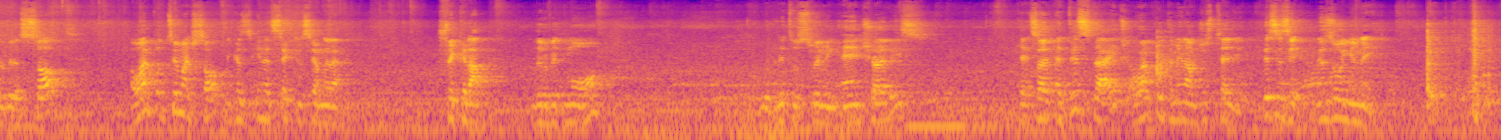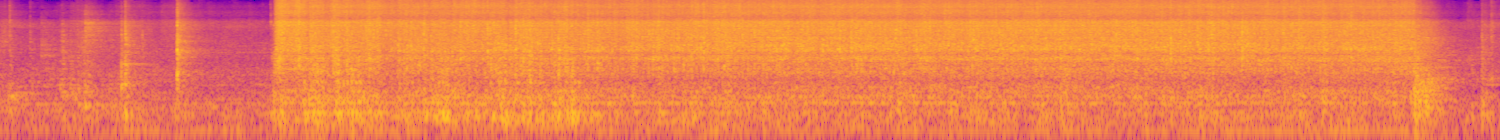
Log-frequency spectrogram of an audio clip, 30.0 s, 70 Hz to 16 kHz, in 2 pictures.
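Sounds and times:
food processor motor running: 0:17.8 - 0:29.4.

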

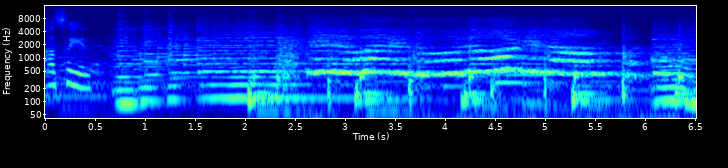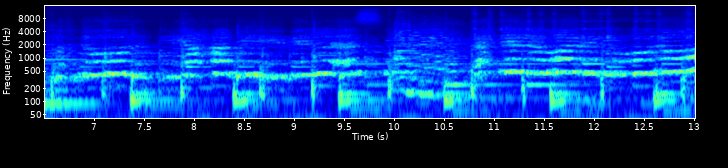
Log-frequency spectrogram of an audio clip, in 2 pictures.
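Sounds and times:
choir singing: 0:02.0 - 0:13.0
low bass line: 0:06.1 - 0:06.7.

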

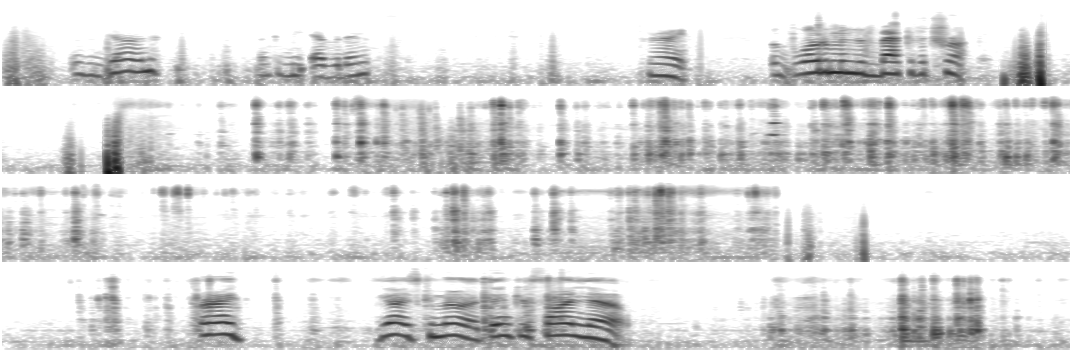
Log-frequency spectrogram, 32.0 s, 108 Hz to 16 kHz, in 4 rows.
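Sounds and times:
plastic toys clicking and tapping: 0:09.5 - 0:21.8, 0:24.5 - 0:26.2, 0:26.9 - 0:28.6, 0:29.5 - 0:32.0.

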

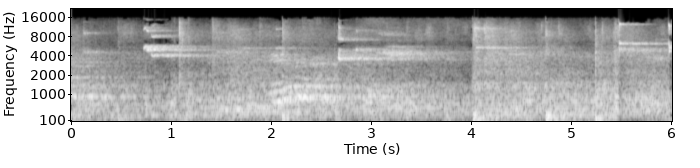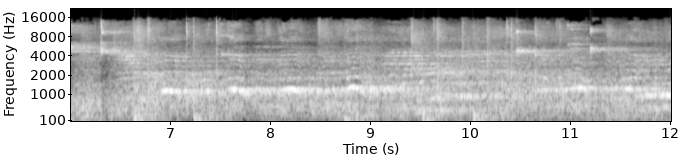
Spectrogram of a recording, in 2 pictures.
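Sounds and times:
players' voices: 0:00.0 - 0:12.0
shoe squeaks on court: 0:00.7 - 0:01.3.

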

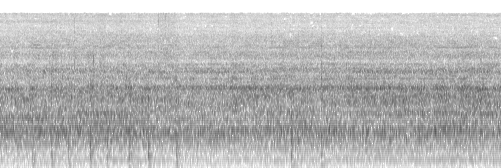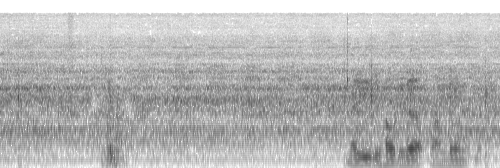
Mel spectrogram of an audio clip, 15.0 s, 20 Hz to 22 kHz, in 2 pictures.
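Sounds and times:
heat gun fan blowing: 0:00.0 - 0:15.0
low thump: 0:09.0 - 0:09.5.

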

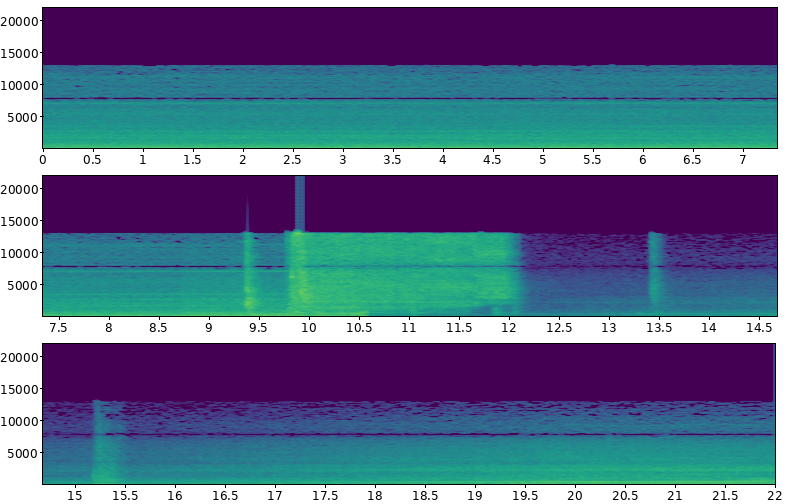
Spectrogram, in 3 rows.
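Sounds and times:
loud hiss: 0:09.8 - 0:12.2.

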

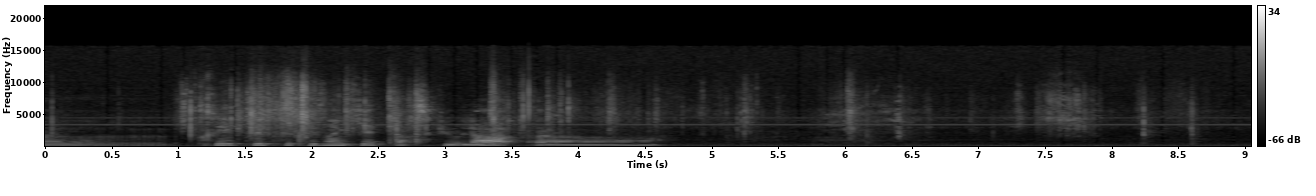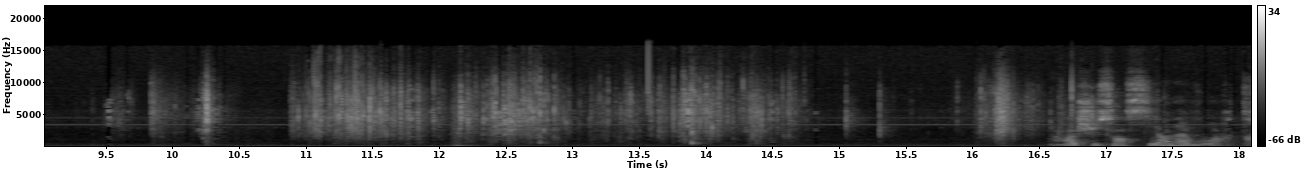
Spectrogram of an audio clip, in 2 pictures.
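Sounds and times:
plastic sachets crinkling: 0:01.0 - 0:06.6, 0:09.4 - 0:17.3.

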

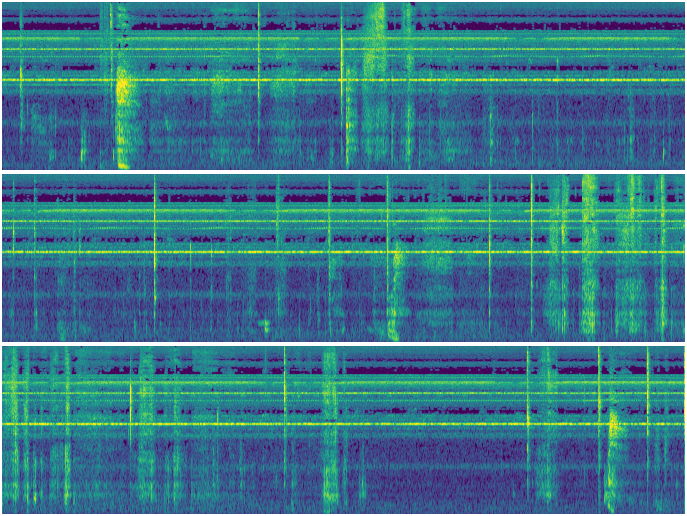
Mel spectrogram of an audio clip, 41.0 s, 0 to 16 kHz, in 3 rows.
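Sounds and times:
high-pitched ringing tone: 0:00.0 - 0:40.9
slurping and chewing food: 0:06.8 - 0:08.7, 0:24.2 - 0:31.7, 0:33.7 - 0:34.2.

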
